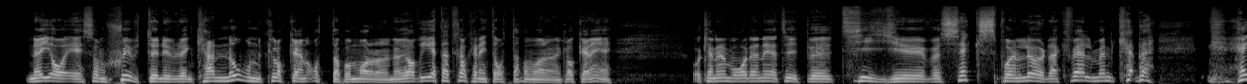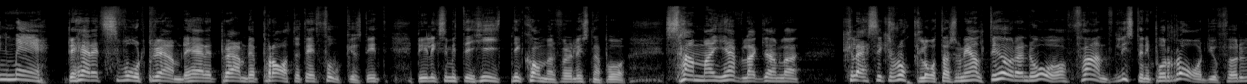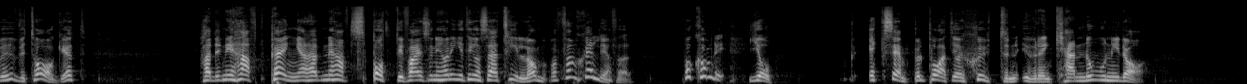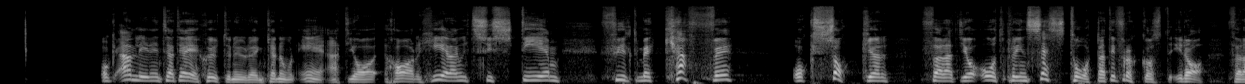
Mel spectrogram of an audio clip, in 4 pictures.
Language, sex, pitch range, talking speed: Swedish, male, 135-195 Hz, 185 wpm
